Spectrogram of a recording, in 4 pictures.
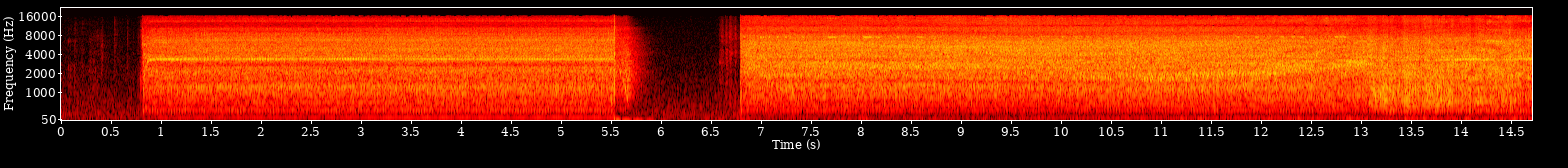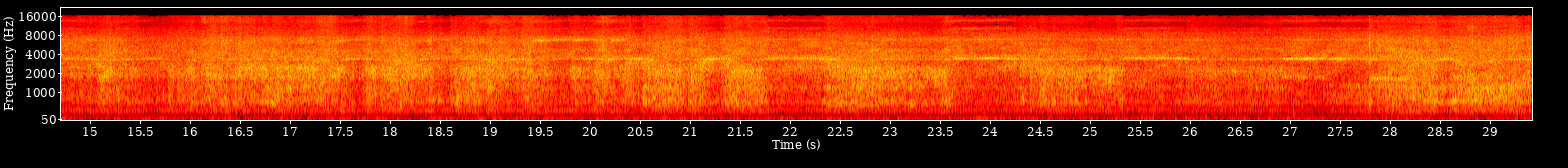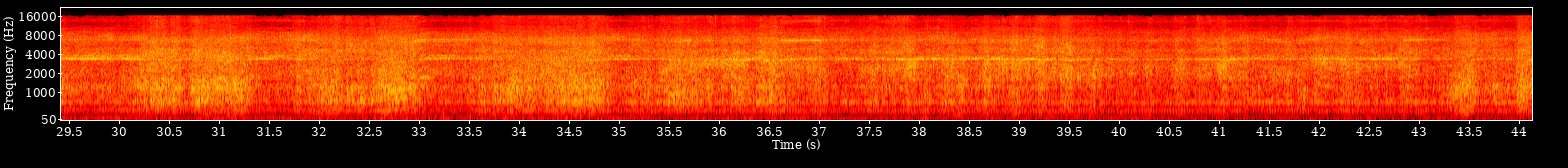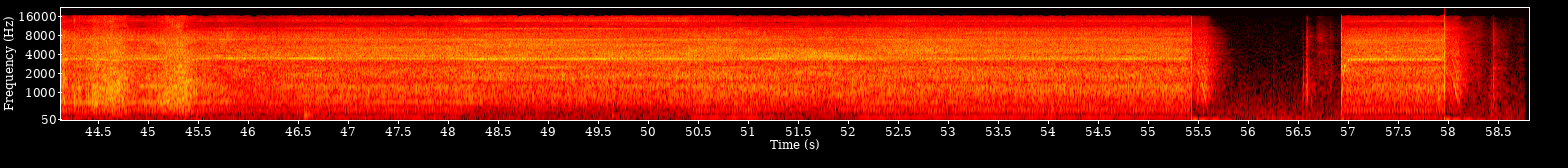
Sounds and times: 6.8s Shaver 55.7s

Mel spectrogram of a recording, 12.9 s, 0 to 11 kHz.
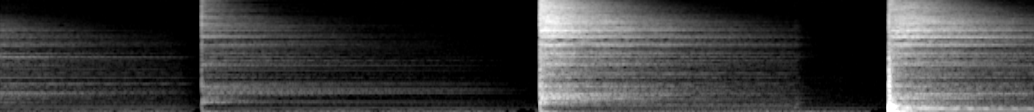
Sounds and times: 11.1s kick 12.4s
11.1s cymbals 12.9s
11.1s hats 12.9s
11.1s snare 12.9s

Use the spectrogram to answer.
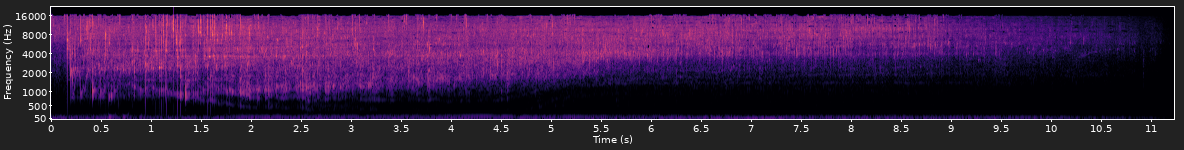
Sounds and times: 0.0s champagne being poured into a champagne flute 6.2s

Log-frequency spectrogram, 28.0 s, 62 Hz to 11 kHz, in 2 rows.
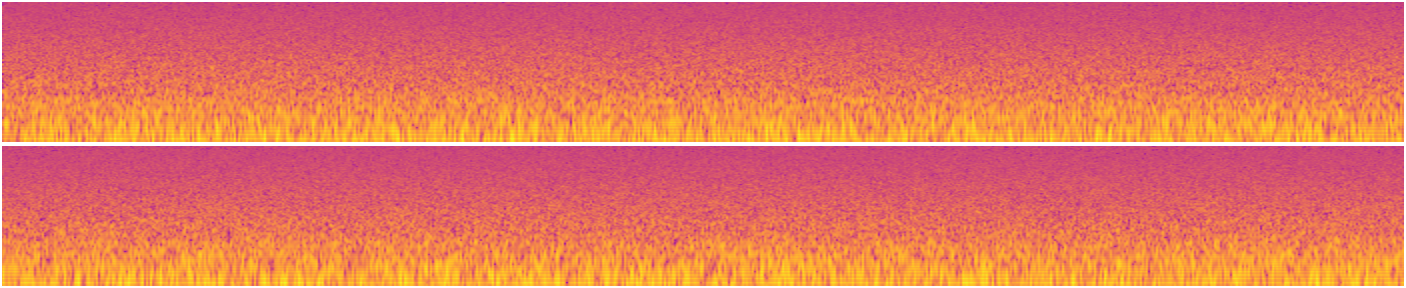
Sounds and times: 0.0s Waterfall 28.0s

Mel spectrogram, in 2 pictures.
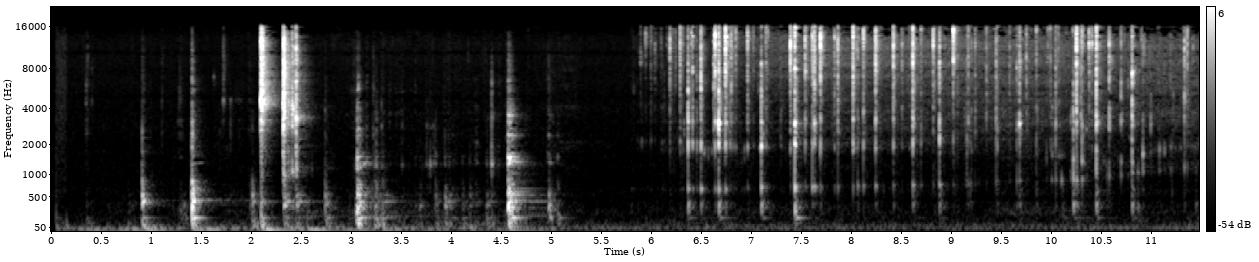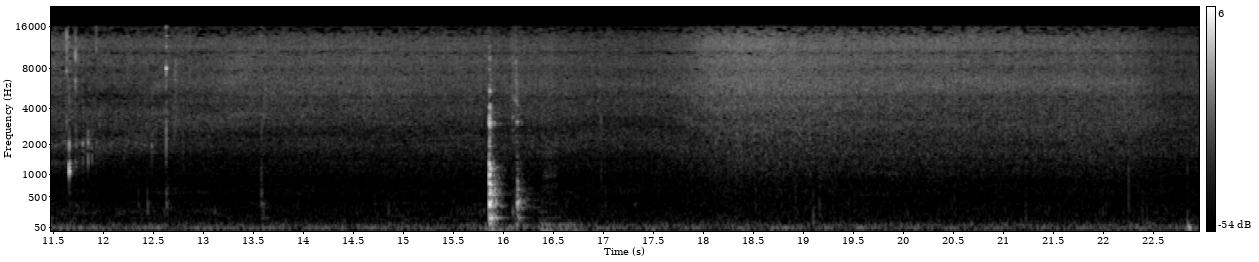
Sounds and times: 5.8s Pouring Nalu in a glass with ice 13.1s

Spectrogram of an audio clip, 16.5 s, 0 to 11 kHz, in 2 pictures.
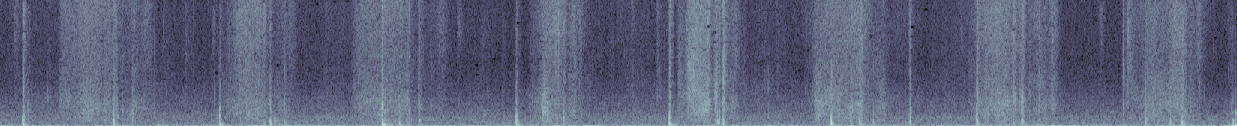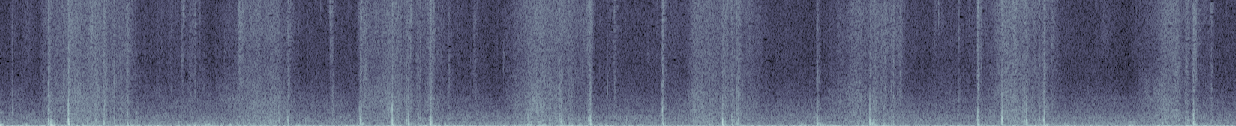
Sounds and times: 0.0s Walking in snow 16.4s

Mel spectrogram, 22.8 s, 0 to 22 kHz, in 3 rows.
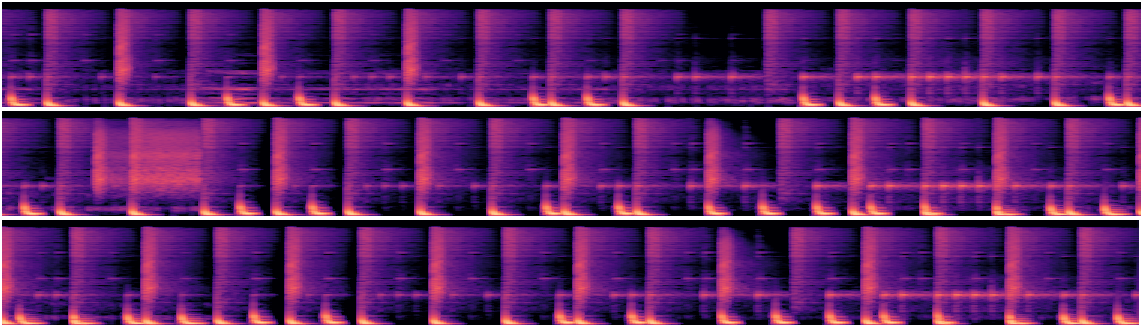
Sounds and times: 0.0s Drums 4.3s
0.0s synth 6.6s
5.3s Drums 22.7s

